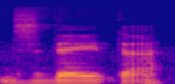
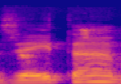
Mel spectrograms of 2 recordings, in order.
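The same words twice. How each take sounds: First: "zdeta" with a d slipped in after the z. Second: "zeta" with a clean z and no d; plain zeta. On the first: Teacher giving the way he learned it, "zdeta". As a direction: say "zdeta", z and d back to back. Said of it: "from the way I learned it". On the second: Teacher giving the other common way, "zeta". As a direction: say "zeta" simply, no d sound. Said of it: "some people pronounce it zeta". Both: Shown as a demonstration.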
